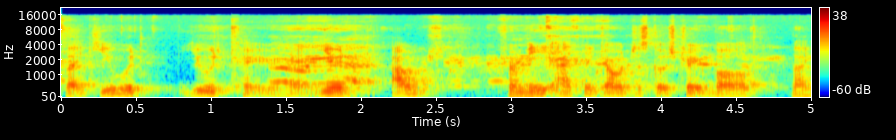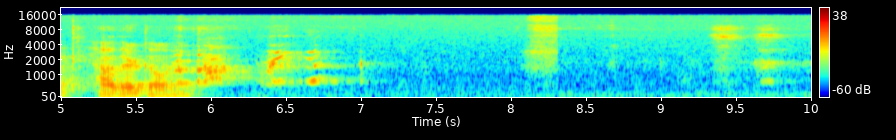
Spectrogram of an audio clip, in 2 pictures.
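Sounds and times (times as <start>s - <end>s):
short sniffs: 8.1s - 8.4s.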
